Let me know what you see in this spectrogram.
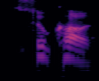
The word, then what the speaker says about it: Sukkot: What's my good pronunciation? Sukkot? Sukkot. I never remember what's the long and the short O.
